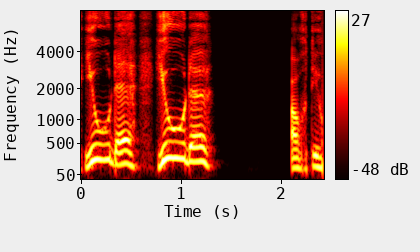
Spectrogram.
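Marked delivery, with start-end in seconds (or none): 0.1-0.6 "Jude" called out high and loud; taunting yell of "Jude"; kids' jeering call; jeering shout. A narrator's reading. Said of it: "mit dem Rufe". 0.8-1.4 "Jude!" yelled even higher and loud; shrill taunting repeat of "Jude!"; climaxing jeer; louder jeering shout. A narrator's reading. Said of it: "mit dem Rufe".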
